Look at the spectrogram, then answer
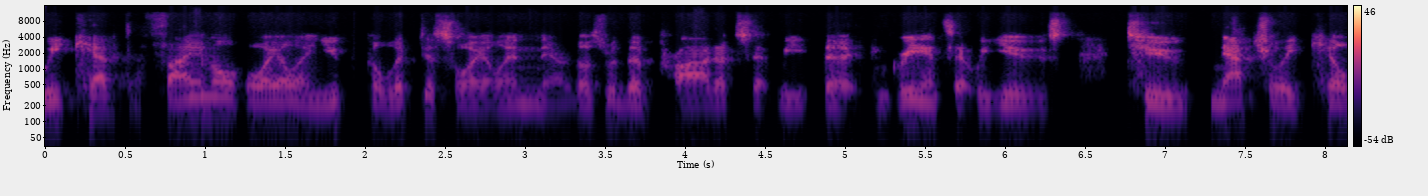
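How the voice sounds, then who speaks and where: The sound is dry and close with no echo. A man with a normal speaking voice talks at a fairly low pitch, with ordinary pitch variation. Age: 60s. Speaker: cosmetic dentist and entrepreneur. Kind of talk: podcast interview.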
